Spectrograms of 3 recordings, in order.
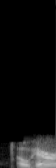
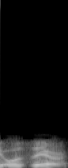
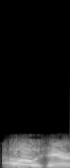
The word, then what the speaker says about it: Ozair: O'Hare, are you with us? Hi, Sam. It's actually Ozair. And Ozair.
